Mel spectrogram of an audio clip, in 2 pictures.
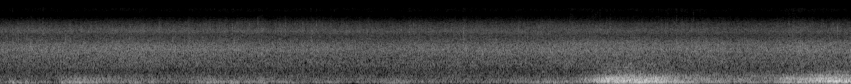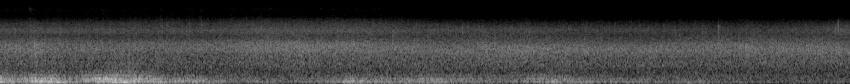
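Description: Heavy rain pouring steadily, with thunder rumbling in several deep surges from about six to ten seconds in, the loudest part.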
